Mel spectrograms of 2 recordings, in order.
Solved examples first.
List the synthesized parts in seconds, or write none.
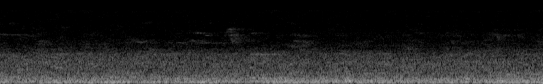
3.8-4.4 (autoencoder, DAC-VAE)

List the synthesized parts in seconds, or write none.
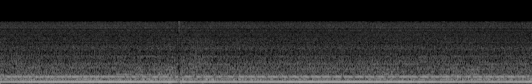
0.0-5.3 (autoencoder, DAC-VAE)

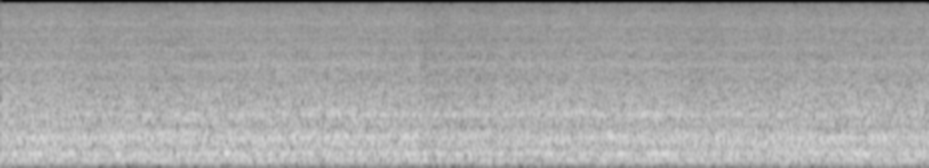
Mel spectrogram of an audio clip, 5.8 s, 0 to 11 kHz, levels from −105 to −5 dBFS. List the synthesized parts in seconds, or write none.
0.8-1.4 (autoencoder, DAC-VAE)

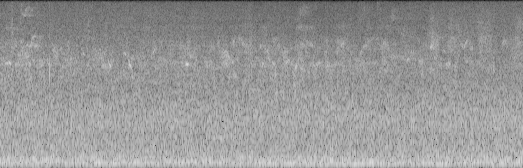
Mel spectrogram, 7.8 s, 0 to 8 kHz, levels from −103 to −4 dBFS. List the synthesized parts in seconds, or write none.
1.7-7.8 (autoencoder, DAC-VAE)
